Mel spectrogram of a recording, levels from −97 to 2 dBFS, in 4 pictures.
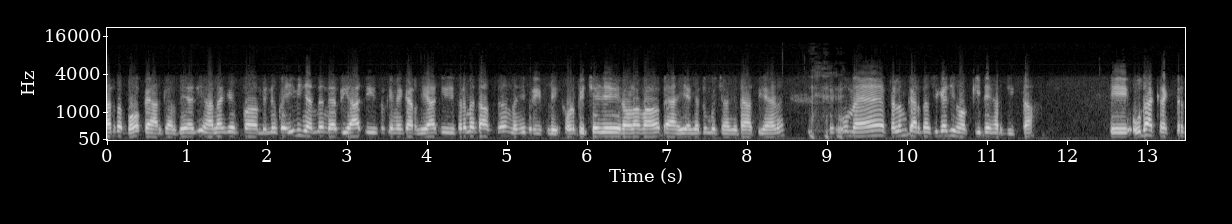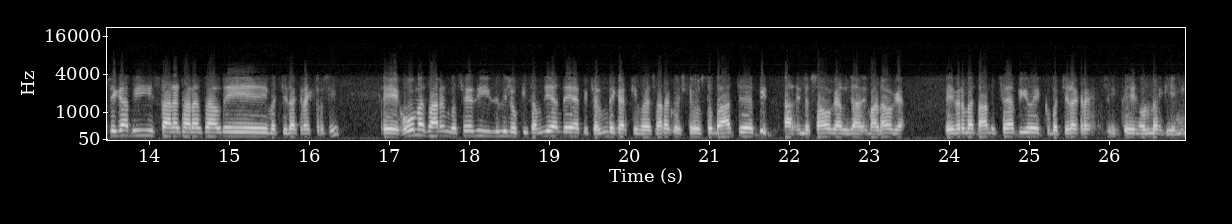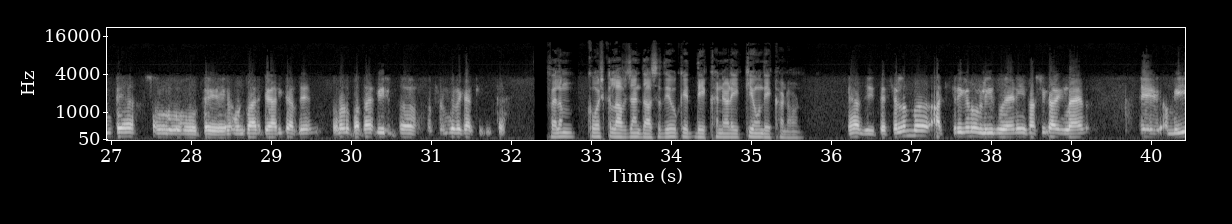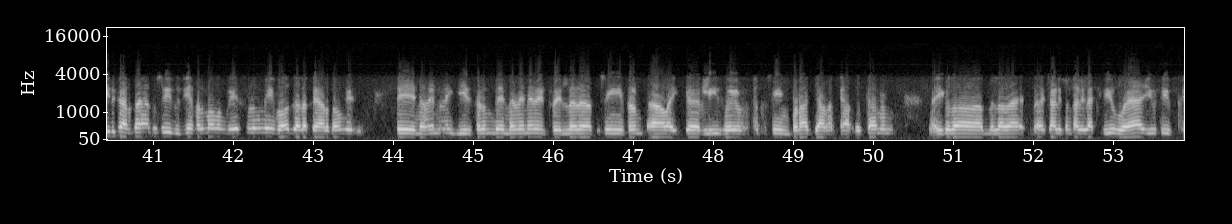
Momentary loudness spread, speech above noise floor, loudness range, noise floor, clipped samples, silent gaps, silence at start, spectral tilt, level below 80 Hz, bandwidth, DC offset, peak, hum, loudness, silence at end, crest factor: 8 LU; 39 dB; 3 LU; -63 dBFS; under 0.1%; 32.30-32.44 s; 0 s; -6.5 dB/octave; -70 dBFS; 7.2 kHz; under 0.1%; -6 dBFS; none; -24 LUFS; 0 s; 18 dB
